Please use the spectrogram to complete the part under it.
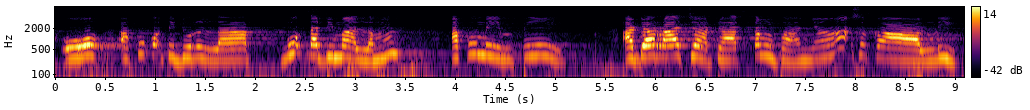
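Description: A woman preacher giving an impassioned sermon testimony, her voice rising to pleading cries. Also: high-pitched. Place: large hall. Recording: lo-fi with long hall reverb.

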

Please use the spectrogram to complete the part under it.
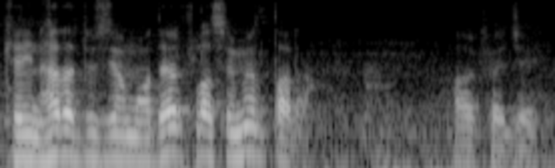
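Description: Fast-talking Algerian shoe seller. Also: male voice, medium pitch, background noise. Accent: Algerian Arabic. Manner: rattles off prices and colors in a list. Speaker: shop seller. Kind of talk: product showcase livestream. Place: shoe shop.

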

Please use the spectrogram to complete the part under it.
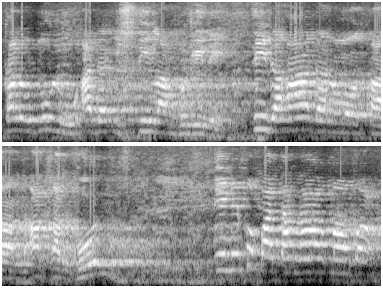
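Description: Brief: high-pitched male preacher, comic sermon, long hall reverb, faint noise. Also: a little slow. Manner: lively, jokey, addresses the audience as "Pak". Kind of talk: humorous sermon.

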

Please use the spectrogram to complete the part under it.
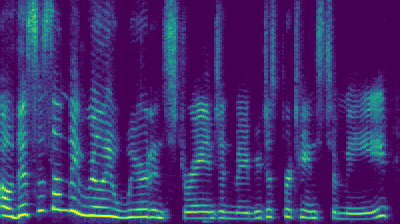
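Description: A woman's voice: high voice, lively intonation, moderate pace. A young woman hosting a casual chat, talking loosely with lots of filler words. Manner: chatty, many "like" fillers. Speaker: YouTube host. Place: New York City.

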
